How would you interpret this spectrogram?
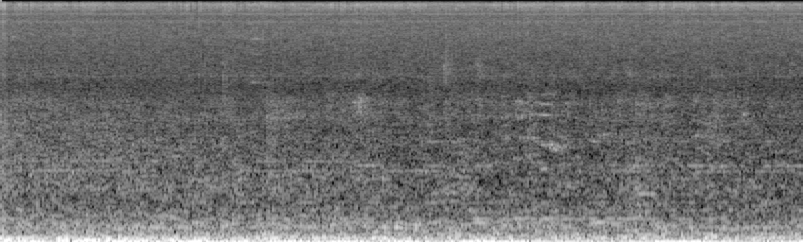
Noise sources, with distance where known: music from an unclear source, far

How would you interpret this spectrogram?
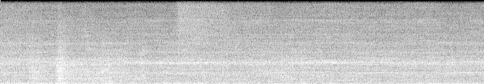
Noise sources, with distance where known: unidentified impact machinery, near

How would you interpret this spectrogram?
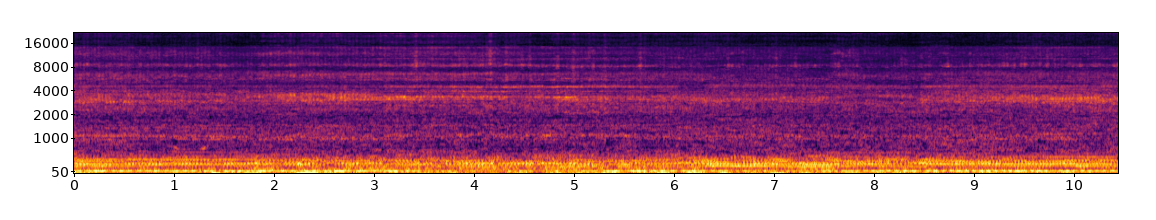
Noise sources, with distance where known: jackhammer, near

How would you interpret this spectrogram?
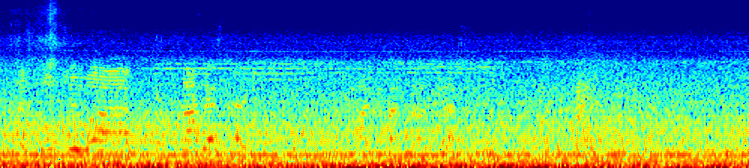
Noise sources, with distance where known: engine of unclear size; non-machinery impact; person or small group talking, near

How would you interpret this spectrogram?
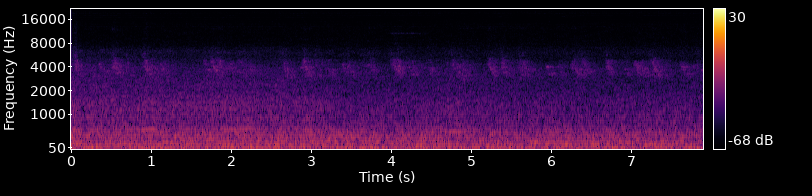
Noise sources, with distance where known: background noise

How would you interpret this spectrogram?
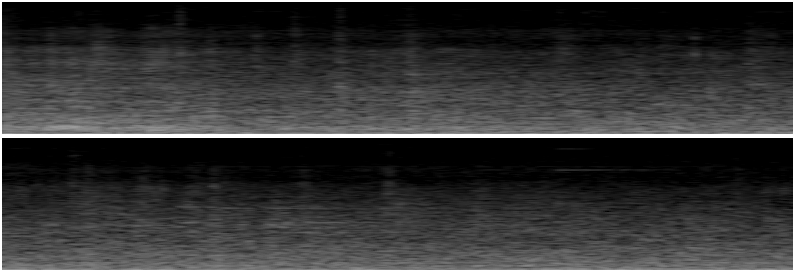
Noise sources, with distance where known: background noise

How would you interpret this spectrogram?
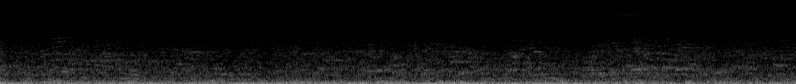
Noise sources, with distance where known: unidentified human voice, far

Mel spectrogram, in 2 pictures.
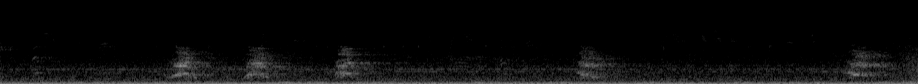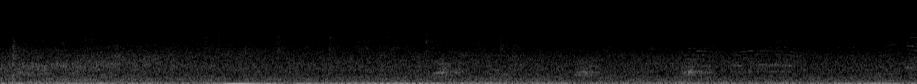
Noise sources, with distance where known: unidentified human voice; dog barking or whining, far

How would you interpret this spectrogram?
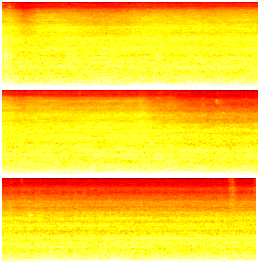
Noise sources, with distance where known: engine of unclear size, far

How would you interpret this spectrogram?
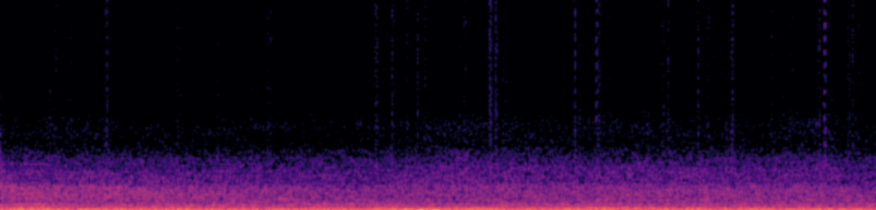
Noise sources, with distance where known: background noise

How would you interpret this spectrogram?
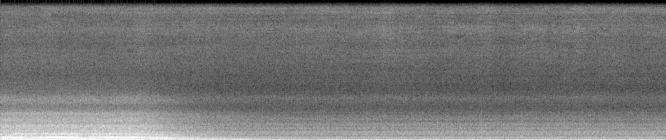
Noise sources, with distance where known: engine of unclear size, near

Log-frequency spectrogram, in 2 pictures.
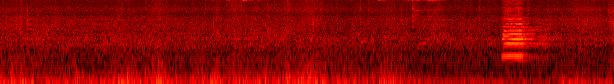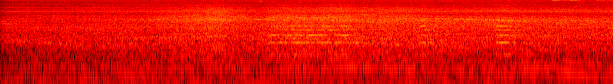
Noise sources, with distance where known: car horn

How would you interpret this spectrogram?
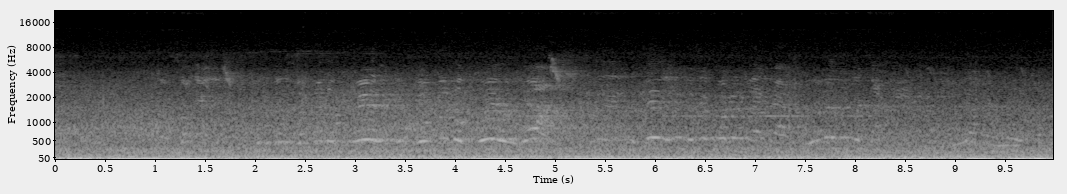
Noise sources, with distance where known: person or small group shouting, far

